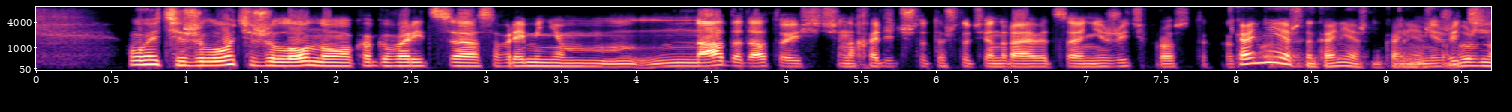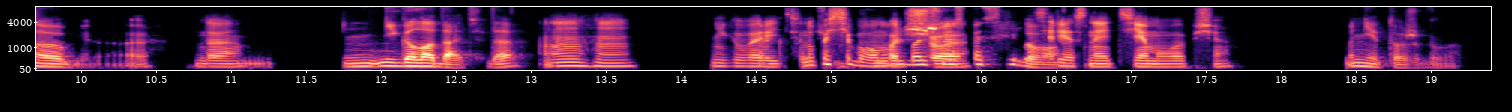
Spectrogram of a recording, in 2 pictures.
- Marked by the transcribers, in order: none
- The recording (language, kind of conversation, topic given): Russian, unstructured, Что вас больше всего раздражает в готовых блюдах из магазина?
